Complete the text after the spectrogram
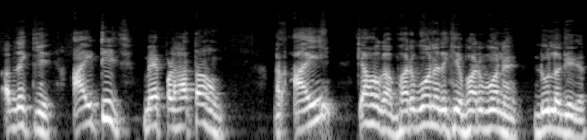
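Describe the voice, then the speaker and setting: A man gives a slow, unhurried grammar lesson in Hindi, repeating each rule and example word by word. His voice sits a little high for a man. The recording is dull and lo-fi. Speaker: English grammar teacher.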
